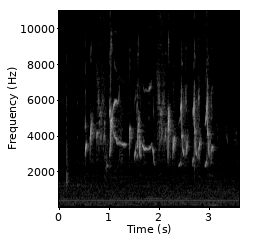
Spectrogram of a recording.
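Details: A goldfinch mule delivers a lively twittering phrase of bright, rapid chirps and sliding whistled notes, starting after half a second of quiet and running nearly to the end, with a faint steady hum behind.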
